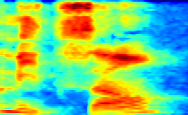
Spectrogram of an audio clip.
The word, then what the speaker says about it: médecin: طبيب le médecin un médecin نجد في آخر الكلمة CIN. وتنطق médecin ça un médecin un médecin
